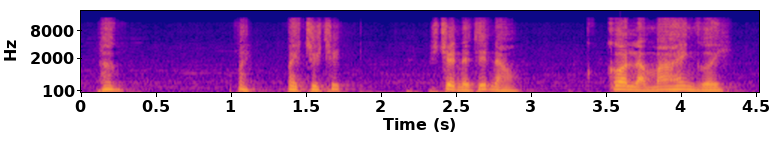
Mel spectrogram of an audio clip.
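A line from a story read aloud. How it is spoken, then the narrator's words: Stammering. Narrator (Vietnamese): Ông Lãng lắp bắp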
